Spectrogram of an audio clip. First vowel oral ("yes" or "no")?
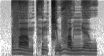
yes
